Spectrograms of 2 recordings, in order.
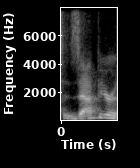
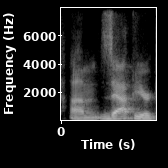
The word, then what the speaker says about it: Zapier: different ways, is that their tagline is Zapier makes you happier. So that's how, I believe that's how you're supposed to pronounce it. But Zapier is effectively a tool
